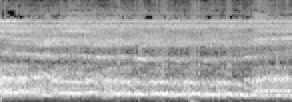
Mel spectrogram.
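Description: A continuous, droning roar of howler monkeys, deep and rumbling, holding steady and loud for a few seconds like a chorus, with no talking.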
